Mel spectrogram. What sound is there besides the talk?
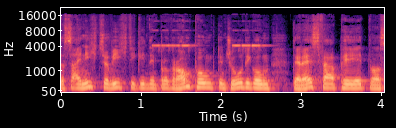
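timer alarm ringing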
